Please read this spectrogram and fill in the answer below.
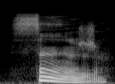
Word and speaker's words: singe: And then you get this combination, EN, so nasal as well, it will go in your nose, saint, saint, singe, singe, un singe, okay?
